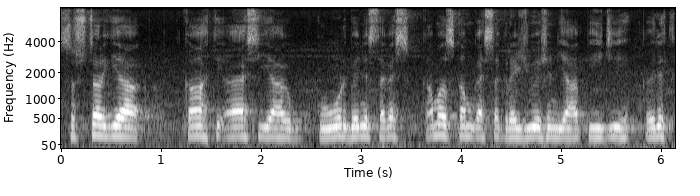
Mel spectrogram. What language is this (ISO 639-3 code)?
kas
